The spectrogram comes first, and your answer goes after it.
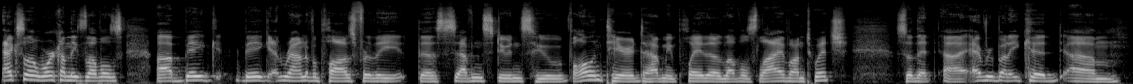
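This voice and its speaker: A game design instructor reviewing a student level on a live stream, thinking aloud with many fillers and restarts while his voice is getting hoarse. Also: on the high side, steady tone, moderate pace, no room sound, clean studio sound. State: losing his voice. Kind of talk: live-streamed playtest feedback.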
